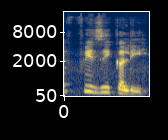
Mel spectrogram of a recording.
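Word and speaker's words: physically: तो आप समझ जाना कि वहां पर वो साइलेंट हो गया है ठीक है नेक्स्ट अगर बात करते हैं तो फिजिकली ठीक है फिजिकली में भी सेम वही चीज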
